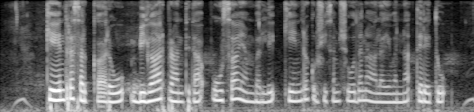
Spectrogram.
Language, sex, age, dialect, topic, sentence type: Kannada, female, 18-24, Mysore Kannada, agriculture, statement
